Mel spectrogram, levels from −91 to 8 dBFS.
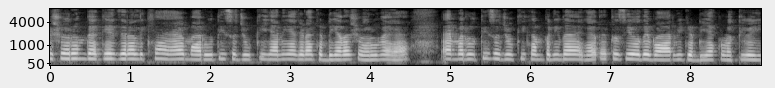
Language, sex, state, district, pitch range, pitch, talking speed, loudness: Punjabi, female, Punjab, Fazilka, 215-235 Hz, 225 Hz, 190 wpm, -16 LUFS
